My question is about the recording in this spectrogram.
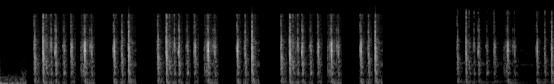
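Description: Keyboard typing: quick runs of key clicks in short bursts, stopping a little before four seconds in, then a few scattered clicks near the end.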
